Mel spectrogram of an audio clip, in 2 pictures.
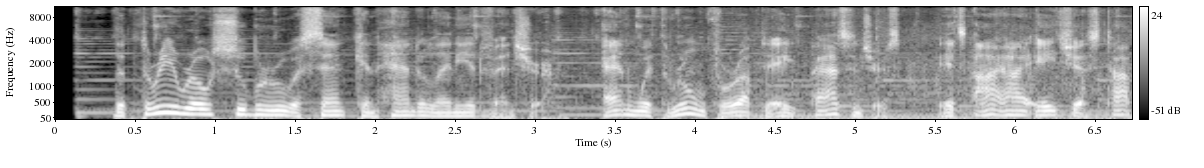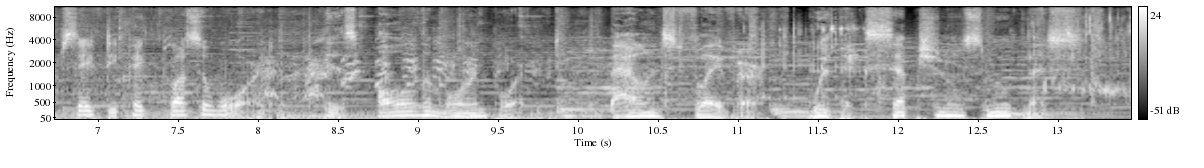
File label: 30s 40s Male African American Commercial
